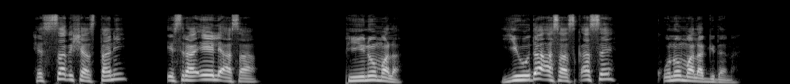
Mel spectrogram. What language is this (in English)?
Gamo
